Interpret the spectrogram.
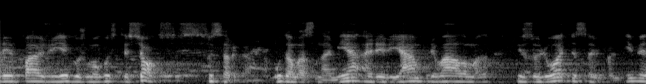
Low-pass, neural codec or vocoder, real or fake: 7.2 kHz; vocoder, 24 kHz, 100 mel bands, Vocos; fake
